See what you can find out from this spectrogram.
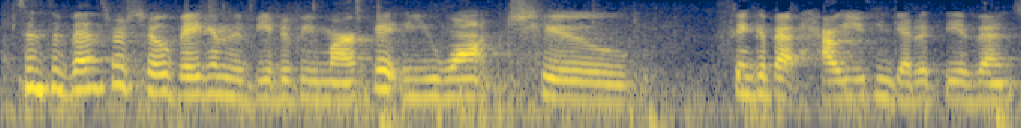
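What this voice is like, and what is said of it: New York accent. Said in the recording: “there's the New York accent.”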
